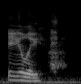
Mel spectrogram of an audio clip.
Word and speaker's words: Eilidh: It sounds like Ailish, but I don't know what Ailish is in English. Is it? It's spelled, I'll tell you the spelling, Eilidh. Ailey.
